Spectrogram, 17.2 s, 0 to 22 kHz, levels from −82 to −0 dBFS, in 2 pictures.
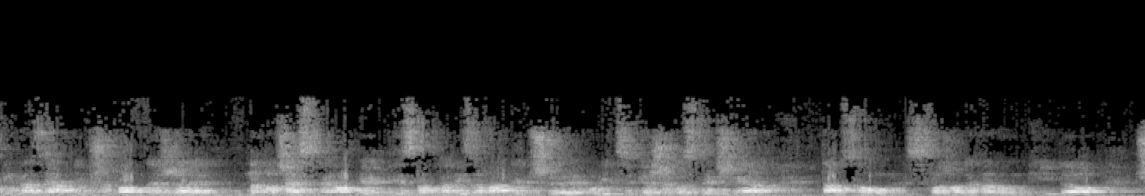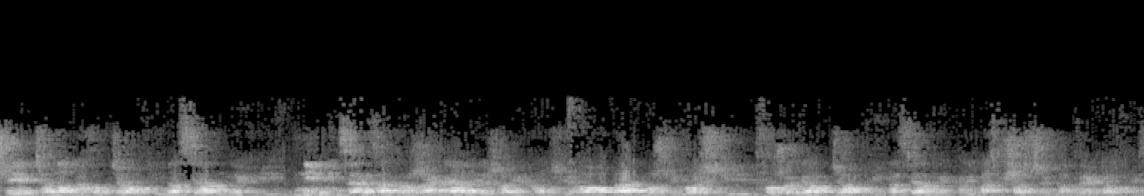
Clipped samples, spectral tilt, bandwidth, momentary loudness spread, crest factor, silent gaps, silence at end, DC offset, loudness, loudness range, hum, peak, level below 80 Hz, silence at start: under 0.1%; -4 dB/octave; 11.5 kHz; 8 LU; 14 dB; none; 0 s; under 0.1%; -14 LUFS; 2 LU; none; 0 dBFS; -38 dBFS; 0 s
